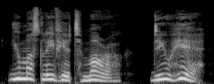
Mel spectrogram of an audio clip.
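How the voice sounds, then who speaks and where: A woman puts on a tormented young fugitive from a storybook, his voice dropped low and husky. He drags his words out slowly, flaring into vehement cries and then sinking to a breathy, tender hush. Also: no echo, studio quality, heavily acted. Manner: vehement outbursts, then hushed tender pleading. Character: anguished young man, hunted fugitive, passionate and brooding.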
